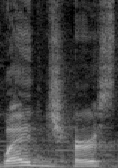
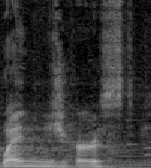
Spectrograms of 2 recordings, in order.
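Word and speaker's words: Wedgehurst: differently every single time I only recently found out that it's called wedge Hurst not when Hurst I swear there's an N in there but apparently there's not might have already mentioned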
